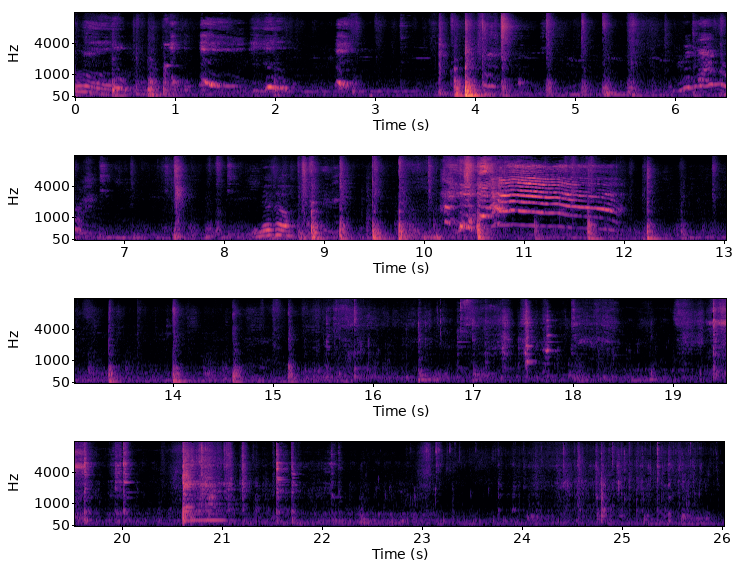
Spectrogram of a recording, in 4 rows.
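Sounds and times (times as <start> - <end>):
metal spatula scraping wok: 16.8 - 22.2.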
